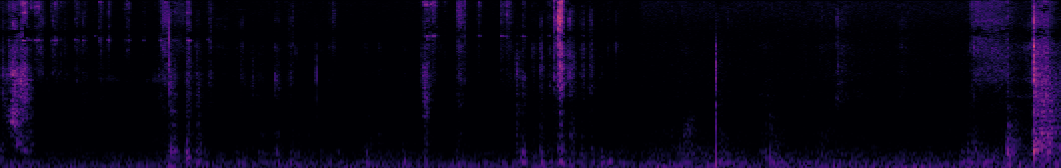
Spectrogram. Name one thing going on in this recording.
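Metal connectors click and scrape as they are screwed onto sockets.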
